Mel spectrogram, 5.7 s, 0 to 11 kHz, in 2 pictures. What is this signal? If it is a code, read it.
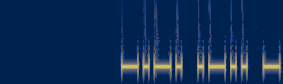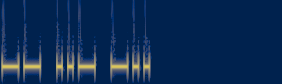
Morse code, heard as a keyed tone, about 22 wpm, 700 Hz. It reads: CLOUD
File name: 5 Letter Words - First 3 Letters Given - 22wpm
